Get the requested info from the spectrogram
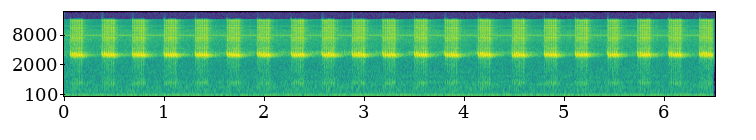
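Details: Cricket song from 27 August 2011, Pentax Optio S5z recording: around twenty sharp, tinkling chirps in a regular pulse, each short and high, ending abruptly, with a dull hum underneath.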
